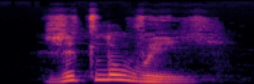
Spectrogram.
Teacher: л сонорний, обидва зубні. Жодного уподібнення не відбувається.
